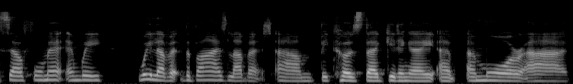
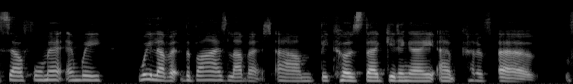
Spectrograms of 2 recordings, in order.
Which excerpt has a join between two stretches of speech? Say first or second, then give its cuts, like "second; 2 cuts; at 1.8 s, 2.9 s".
second; 1 cut; at 4.6 s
